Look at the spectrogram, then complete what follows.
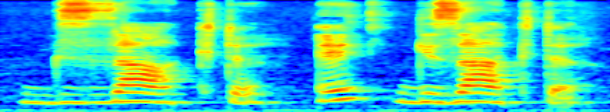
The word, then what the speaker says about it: exact: لدينا حالة أخرى. X تنطق مثل Gz. Exemple. Un exemple. Exemple. Exact.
